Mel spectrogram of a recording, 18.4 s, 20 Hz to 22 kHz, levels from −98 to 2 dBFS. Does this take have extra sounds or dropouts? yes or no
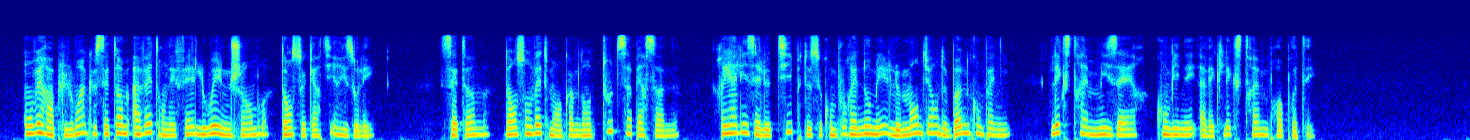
no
